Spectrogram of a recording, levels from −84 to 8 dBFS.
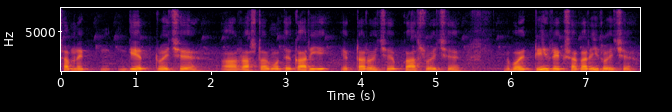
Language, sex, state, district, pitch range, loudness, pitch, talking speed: Bengali, male, Tripura, Unakoti, 125-135 Hz, -19 LUFS, 130 Hz, 125 wpm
